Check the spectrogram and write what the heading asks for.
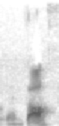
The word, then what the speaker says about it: Van Gogh: It's Van Gogh, or Van Gogh, as he's pronounced over here in some of the foreign languages there, foreign countries, I mean.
